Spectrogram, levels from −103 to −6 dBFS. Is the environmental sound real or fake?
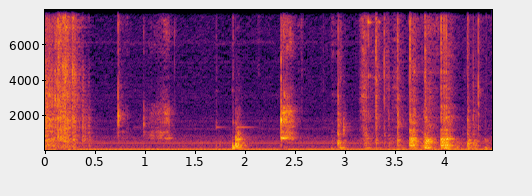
real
